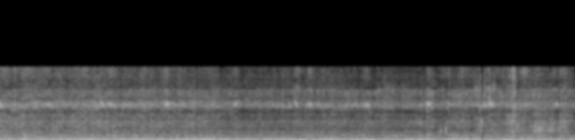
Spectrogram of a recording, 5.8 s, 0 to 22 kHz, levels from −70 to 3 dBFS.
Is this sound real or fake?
fake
